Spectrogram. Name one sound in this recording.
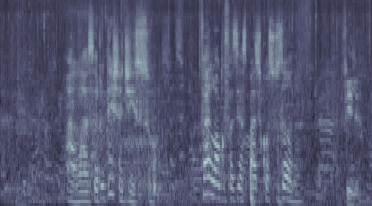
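A woman speaks with feeling nearby.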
